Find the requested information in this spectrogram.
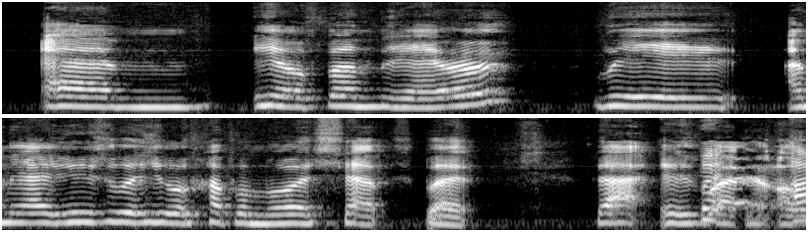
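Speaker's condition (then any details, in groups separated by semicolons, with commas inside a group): Tongue cancer, partial glossectomy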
